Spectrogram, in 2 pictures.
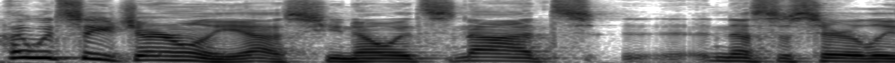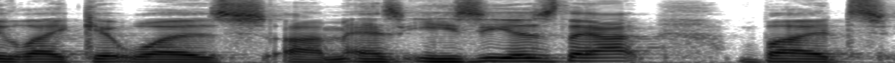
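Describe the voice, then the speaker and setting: A man talks at a moderate pace with ordinary pitch variation, in an ordinary speaking voice. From US Midwest, Chicago area. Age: 30s. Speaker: political candidate. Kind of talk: casual interview.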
